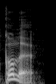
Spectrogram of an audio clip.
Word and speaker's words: Golhar: person to myself, it's my sister called Am Golhar. Now, what she is, otherwise pronounced as Golhar, but what she is an individual who is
